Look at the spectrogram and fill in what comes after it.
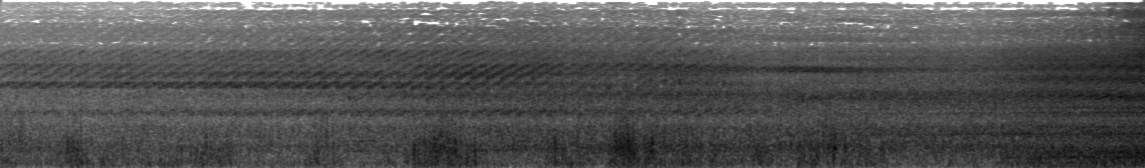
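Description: A train approaching through the station, its noise building steadily and loudest near the end.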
